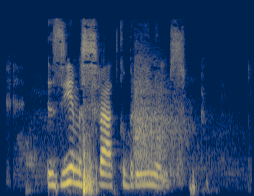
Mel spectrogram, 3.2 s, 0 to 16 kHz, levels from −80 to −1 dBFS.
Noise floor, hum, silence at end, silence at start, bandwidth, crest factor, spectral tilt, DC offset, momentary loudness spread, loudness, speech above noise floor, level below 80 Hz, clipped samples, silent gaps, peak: -57 dBFS; none; 0.75 s; 0.6 s; 11.5 kHz; 20 dB; -4.5 dB/octave; under 0.1%; 19 LU; -18 LUFS; 38 dB; -42 dBFS; under 0.1%; none; 0 dBFS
